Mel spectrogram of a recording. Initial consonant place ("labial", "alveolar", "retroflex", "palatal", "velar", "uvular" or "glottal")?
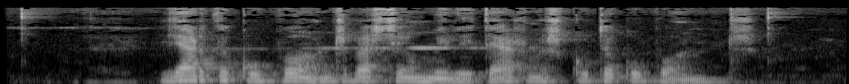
palatal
